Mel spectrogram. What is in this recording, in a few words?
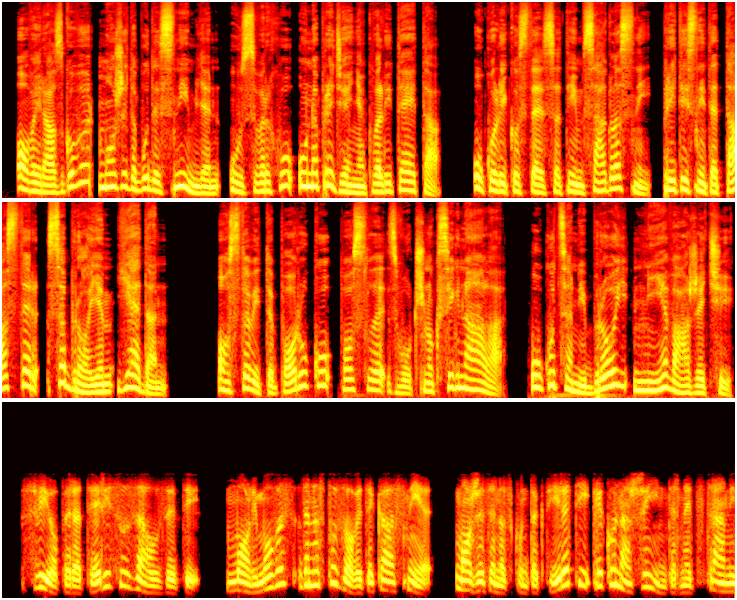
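Serbian, female, ivr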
